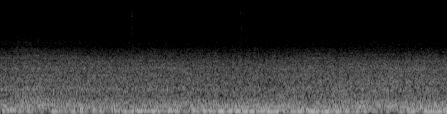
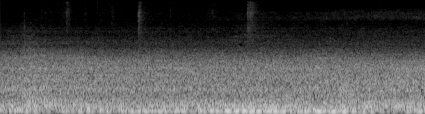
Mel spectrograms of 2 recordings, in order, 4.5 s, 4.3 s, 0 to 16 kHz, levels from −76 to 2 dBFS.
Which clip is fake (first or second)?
second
